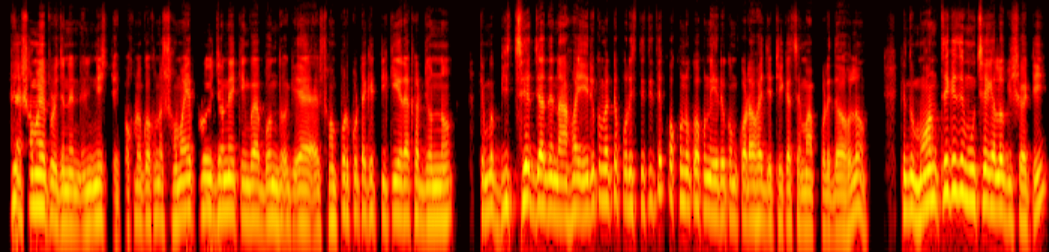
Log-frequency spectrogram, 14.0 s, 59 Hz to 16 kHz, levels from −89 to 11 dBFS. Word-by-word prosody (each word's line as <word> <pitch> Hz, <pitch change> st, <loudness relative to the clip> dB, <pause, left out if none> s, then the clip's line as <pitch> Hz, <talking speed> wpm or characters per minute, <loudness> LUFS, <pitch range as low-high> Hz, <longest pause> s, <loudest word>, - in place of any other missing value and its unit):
হ্যাঁ, 185 Hz, 0 st, +2 dB
সময়ের 165 Hz, -1 st, +5 dB
প্রয়োজনে 115 Hz, -4 st, +1 dB
নে 105 Hz, -, -5 dB, 0.2 s
নিশ্চয়ই। 125 Hz, -8 st, -5 dB
কখনো, 130 Hz, -2 st, -6 dB
কখনো 130 Hz, +1 st, -2 dB
সময়ের 140 Hz, +5 st, +1 dB
প্রয়োজনে 150 Hz, 0 st, +2 dB
কিংবা 135 Hz, 0 st, 0 dB
বন্ধু 130 Hz, -1 st, +1 dB, 0.3 s
এ -, -, +1 dB, 0.3 s
সম্পর্কটাকে 145 Hz, +3 st, -3 dB
টিকিয়ে 140 Hz, +1 st, -1 dB
রাখার 135 Hz, -1 st, -1 dB
জন্য 125 Hz, 0 st, +2 dB, 0.5 s
কিংবা 150 Hz, +2 st, 0 dB
বিচ্ছেদ 170 Hz, +4 st, +3 dB
যাতে 155 Hz, -2 st, +5 dB
না 140 Hz, -, +1 dB
হয় 150 Hz, +1 st, +1 dB
এরকম 170 Hz, +5 st, -2 dB
একটা 205 Hz, -, -3 dB
পরিস্থিতিতে 170 Hz, +3 st, -3 dB
কখনো, 185 Hz, -2 st, -1 dB
কখনো 155 Hz, -2 st, +1 dB
এরকম 140 Hz, 0 st, -2 dB
করা 130 Hz, -1 st, +2 dB
হয় 130 Hz, -1 st, +1 dB
যে 125 Hz, -, -2 dB
ঠিক 120 Hz, -, -5 dB
আছে 115 Hz, -, -6 dB
মাফ 110 Hz, -2 st, -1 dB
করে 105 Hz, -1 st, -3 dB
দেয়া 105 Hz, -1 st, +1 dB
হলো। 155 Hz, +8 st, 0 dB, 0.5 s
কিন্তু 155 Hz, 0 st, +2 dB
মন 175 Hz, +4 st, +6 dB
থেকে 230 Hz, +1 st, +4 dB
যে 225 Hz, -, +6 dB
মুছে 185 Hz, 0 st, +3 dB
গেল 160 Hz, -1 st, +5 dB, 0.2 s
বিষয়টি 125 Hz, +4 st, -1 dB
145 Hz, 185 wpm, -23 LUFS, 130-165 Hz, 0.5 s, মন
